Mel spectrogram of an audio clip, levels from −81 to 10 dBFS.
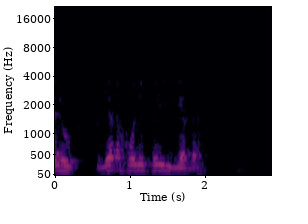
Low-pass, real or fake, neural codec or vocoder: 3.6 kHz; real; none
